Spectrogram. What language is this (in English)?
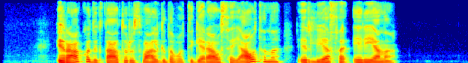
Lithuanian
